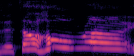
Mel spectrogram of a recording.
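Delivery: high, slow, drawn-out home run call; baseball announcer call. Retold or imitated. Recalling how baseball announcers call a home run, in a drawn-out high announcer call. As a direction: belt it like a ballpark announcer. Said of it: "baseball with announcers".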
